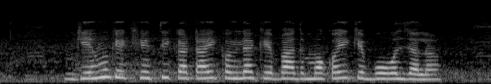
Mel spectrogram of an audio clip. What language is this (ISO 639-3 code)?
bho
